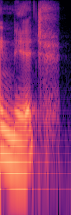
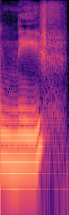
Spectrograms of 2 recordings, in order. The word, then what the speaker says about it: niche: So this is my opportunity to find my niche, or my niche, depending on how you like to pronounce it, the same way you're doing it with the podcast guest optimization kind of empire.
